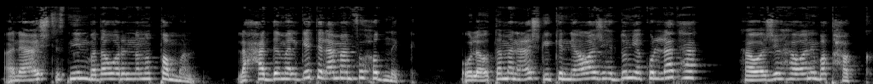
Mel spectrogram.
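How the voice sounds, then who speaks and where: A devoted young husband with an Upper Egyptian accent, his voice pitched low and earnest, as a woman acts him out. He talks in a quick, steady flow of heartfelt vows in a storybook audio drama. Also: natural voice. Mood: tender. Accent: Upper Egyptian Arabic. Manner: low, earnest, tender declarations.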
